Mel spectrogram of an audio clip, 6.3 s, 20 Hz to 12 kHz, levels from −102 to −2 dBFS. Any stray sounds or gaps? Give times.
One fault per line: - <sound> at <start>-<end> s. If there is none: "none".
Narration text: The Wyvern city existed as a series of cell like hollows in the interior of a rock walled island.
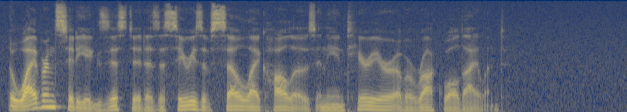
none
